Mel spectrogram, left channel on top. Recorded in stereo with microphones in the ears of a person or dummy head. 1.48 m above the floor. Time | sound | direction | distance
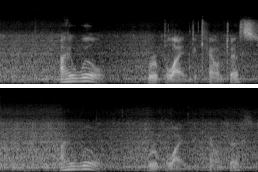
0.6 | a man speaking | 85° left | ?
